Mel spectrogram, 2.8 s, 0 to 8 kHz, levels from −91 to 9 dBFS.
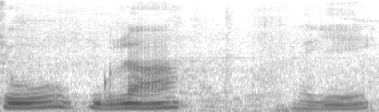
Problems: constant background noise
